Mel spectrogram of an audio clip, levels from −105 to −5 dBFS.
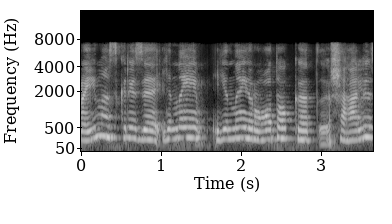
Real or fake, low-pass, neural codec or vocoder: fake; 7.2 kHz; codec, 16 kHz, 4 kbps, X-Codec, HuBERT features, trained on balanced general audio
